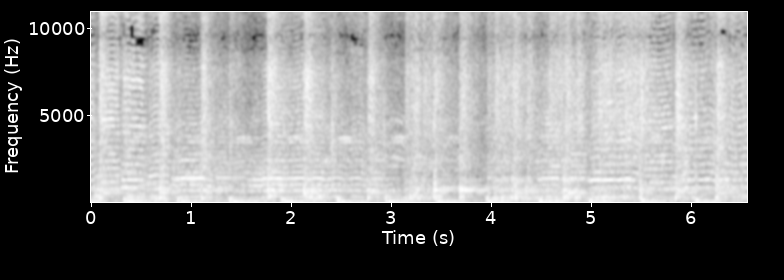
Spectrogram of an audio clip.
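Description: Mexican street brass band playing while marching: a sousaphone bass line pulsing about twice a second under trumpets, with drum and cymbal beats.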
